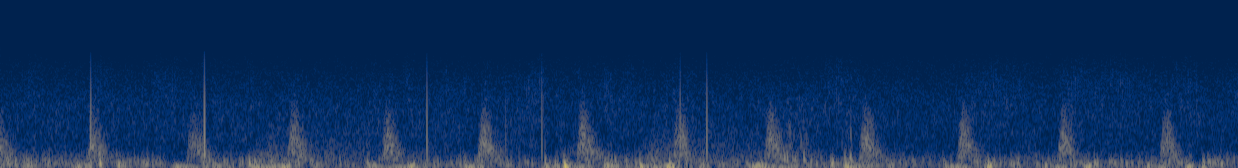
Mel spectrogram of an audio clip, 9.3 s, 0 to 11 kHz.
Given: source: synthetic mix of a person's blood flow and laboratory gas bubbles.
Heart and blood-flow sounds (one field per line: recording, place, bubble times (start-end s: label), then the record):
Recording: Doppler ultrasound of blood flow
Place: subclavian vein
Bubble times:
5.79-6.11 s: bubbles
6.30-6.41 s: bubbles
From the record:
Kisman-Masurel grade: 211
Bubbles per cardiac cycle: several, 3 to 8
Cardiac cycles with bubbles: 1 to 10%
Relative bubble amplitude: barely perceptible (0.100 to 0.250)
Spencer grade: 1 (occasional bubble signal discernible with the cardiac motion signal, with majority of cardiac periods free of bubbles)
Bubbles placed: anywhere in the cardiac cycle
